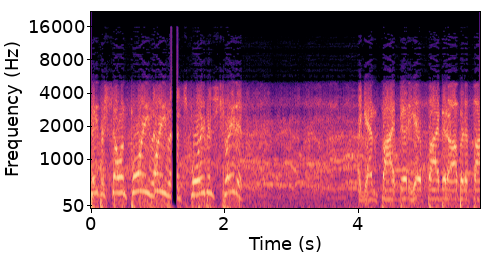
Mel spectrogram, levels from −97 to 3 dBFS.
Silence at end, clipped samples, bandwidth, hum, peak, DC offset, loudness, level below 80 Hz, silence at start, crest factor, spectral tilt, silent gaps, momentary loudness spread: 0 s; under 0.1%; 7.4 kHz; none; 0 dBFS; under 0.1%; -10 LUFS; -30 dBFS; 0 s; 12 dB; -6.5 dB/octave; none; 14 LU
